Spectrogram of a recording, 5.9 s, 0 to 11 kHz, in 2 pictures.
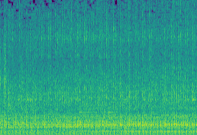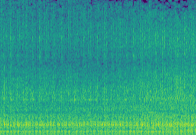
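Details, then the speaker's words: Porsche 944 started after over ten years sitting; timing belt tensioner pulley fell off in 2005, bending all exhaust valves. Uneven, stumbling idle with irregular chuffs and a ragged beat, runs rough: misfire from bent valves. "Well, that sounds terrible. Well, that's probably enough for now."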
